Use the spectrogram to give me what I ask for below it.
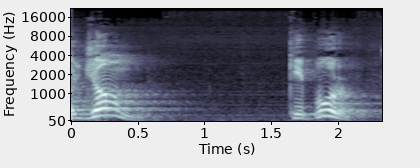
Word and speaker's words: Yom Kipur: la segunda en orden es pronunciada como yo kipur también en plural John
